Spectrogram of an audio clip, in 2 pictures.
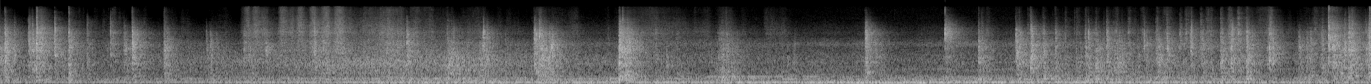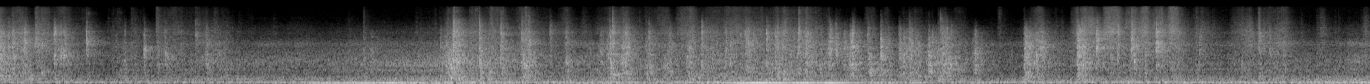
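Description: A young man reads aloud with feeling, close by.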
